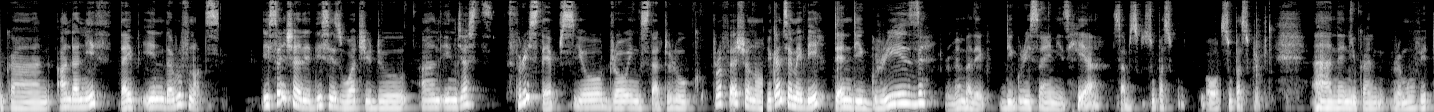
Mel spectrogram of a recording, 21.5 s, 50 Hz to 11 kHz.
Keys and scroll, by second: 3.5 ctrl+d, 11.4-12.7 typing, 13.9-14.6 typing.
